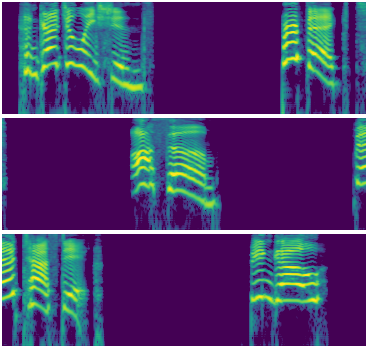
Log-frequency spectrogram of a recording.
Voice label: 外籍女英 外语 美式英语 儿童游戏机

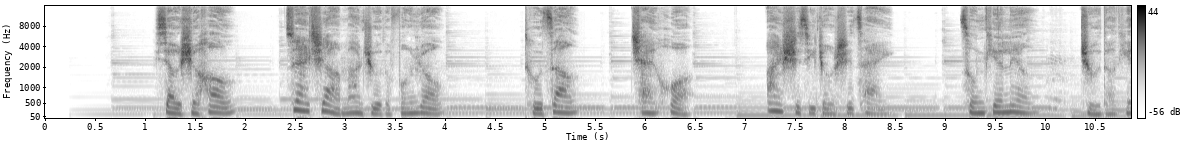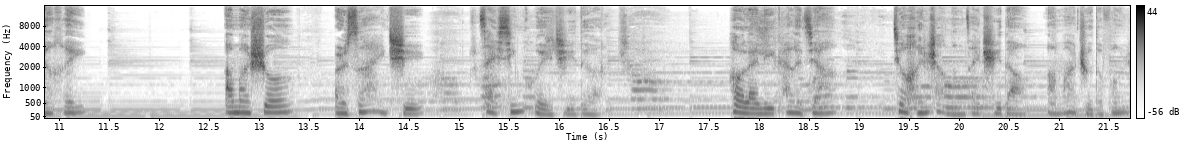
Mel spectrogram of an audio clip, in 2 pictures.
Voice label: 女 广告 食品饮料 肉汁 自然; 封肉汁

